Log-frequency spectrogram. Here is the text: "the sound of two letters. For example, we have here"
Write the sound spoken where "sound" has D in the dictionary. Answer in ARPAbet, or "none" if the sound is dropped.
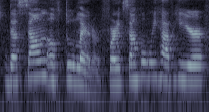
D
